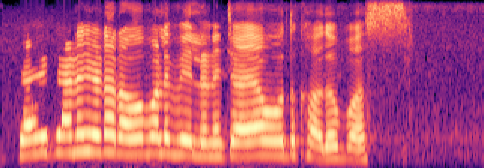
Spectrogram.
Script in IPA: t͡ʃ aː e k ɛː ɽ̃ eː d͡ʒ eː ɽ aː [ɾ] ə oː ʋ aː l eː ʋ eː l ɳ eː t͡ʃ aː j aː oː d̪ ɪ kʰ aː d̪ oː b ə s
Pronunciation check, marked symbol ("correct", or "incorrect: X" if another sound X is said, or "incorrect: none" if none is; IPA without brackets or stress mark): correct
